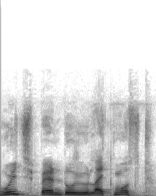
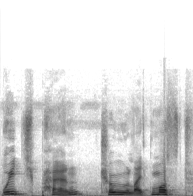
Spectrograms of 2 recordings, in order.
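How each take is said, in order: First: "which" opening on a sounded H, hw; slow example sentence, "which" said as hwich. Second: "which" starting on W, no H; slow example sentence, "which" said as wich; which with silent H. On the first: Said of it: "আমরা বলি হুইচ". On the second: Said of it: "উইচ শব্দটার ক্ষেত্রে কিন্তু এইচটা". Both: Shown as a demonstration.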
